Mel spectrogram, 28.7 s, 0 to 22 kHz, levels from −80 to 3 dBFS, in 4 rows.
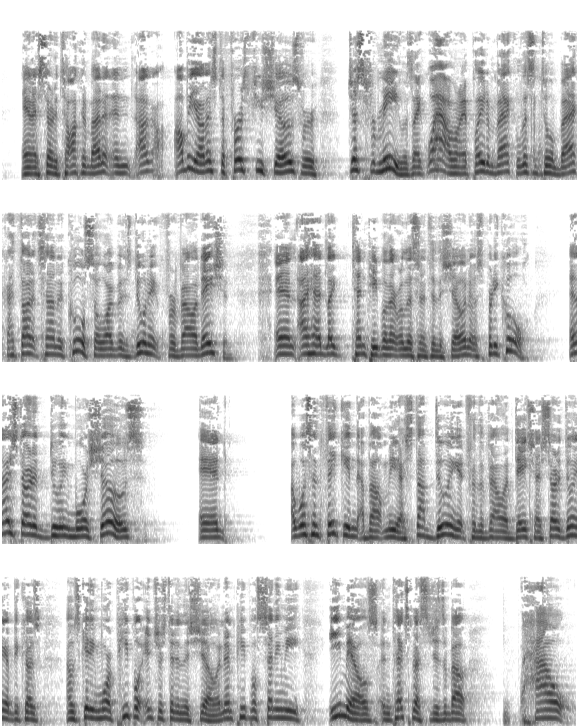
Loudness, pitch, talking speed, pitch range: -17 LUFS, 165 Hz, 220 wpm, 150-190 Hz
